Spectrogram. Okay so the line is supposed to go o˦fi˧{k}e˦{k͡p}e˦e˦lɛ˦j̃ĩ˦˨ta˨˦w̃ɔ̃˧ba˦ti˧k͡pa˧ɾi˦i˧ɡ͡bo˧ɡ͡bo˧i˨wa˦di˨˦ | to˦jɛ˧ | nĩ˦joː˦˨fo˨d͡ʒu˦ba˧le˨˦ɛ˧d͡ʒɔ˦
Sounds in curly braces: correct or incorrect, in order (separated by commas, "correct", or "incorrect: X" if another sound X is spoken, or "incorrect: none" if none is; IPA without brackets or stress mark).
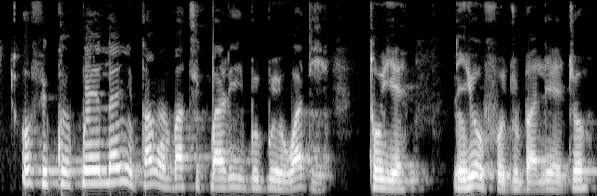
correct, correct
